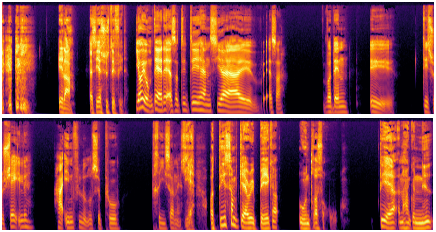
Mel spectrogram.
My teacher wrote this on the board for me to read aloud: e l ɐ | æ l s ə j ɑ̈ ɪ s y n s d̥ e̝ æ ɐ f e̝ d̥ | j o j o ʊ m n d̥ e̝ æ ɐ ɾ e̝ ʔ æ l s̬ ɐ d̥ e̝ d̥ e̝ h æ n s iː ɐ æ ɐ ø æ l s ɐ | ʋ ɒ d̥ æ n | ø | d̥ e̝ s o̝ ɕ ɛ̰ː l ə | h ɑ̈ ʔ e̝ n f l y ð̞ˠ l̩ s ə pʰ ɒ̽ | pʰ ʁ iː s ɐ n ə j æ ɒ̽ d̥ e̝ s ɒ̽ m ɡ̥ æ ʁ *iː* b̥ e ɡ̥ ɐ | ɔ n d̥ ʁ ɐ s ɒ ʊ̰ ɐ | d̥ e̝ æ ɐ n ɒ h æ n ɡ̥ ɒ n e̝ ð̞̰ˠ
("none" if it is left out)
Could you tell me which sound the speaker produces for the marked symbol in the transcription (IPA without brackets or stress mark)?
i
